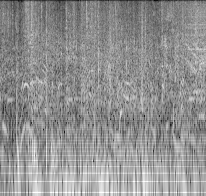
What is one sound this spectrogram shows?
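Explosions burst loudly in a game.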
